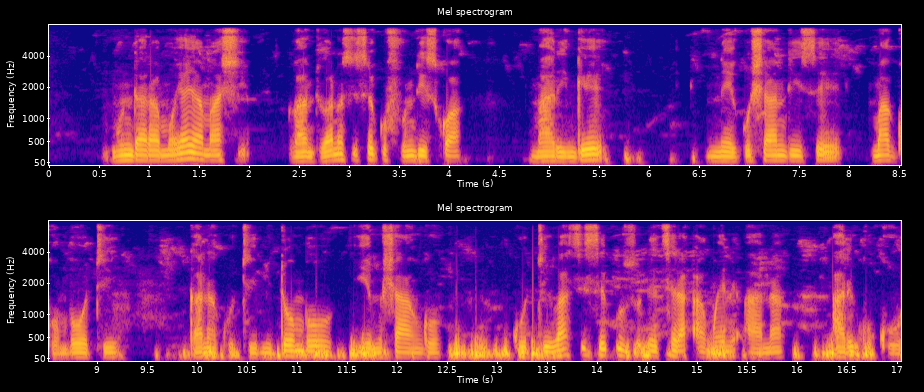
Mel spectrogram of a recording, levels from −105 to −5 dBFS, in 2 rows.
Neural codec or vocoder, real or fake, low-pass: none; real; 7.2 kHz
